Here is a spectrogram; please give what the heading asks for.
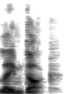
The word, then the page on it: lame duck: British English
